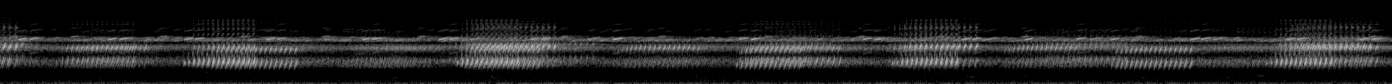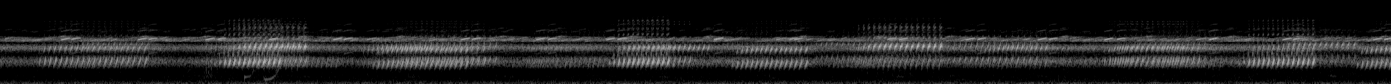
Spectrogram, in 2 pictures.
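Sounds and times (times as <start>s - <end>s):
spring peepers chorus frogs in full chorus after sunset in northern Michigan: 0.0s - 27.8s.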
